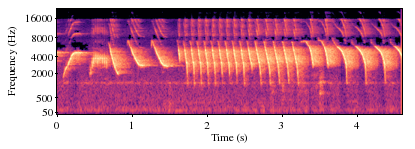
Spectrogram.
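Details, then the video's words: Panda canary song used to train young canaries to sing. Rising slurred whistles give way to a fast, even run of clipped notes and then to longer downswept notes, with a clean, quiet background. "Kicau Kenari panda ngotot nembak panjang"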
